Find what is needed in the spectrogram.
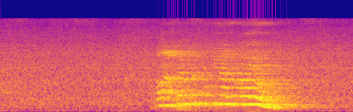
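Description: A man's voice over a microphone and PA in a large reverberant hall: after about two seconds of room tone, a single drawn-out vowel, held steady and then falling sharply in pitch before it breaks off.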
